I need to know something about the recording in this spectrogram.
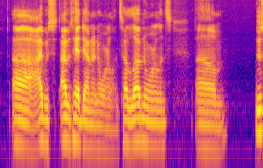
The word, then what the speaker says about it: New Orleans: in the city of New Orleans. So, and please don't say New Orleans. Don't Yankeefy yourself. It's New Orleans. New Orleans. Like Orlins. Say it like that, and the locals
